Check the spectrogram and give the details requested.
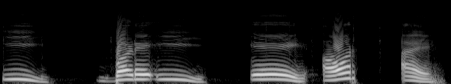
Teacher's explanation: ऐसा स्वर वर्ण जिनका उच्चारण हमारे जीभ का अग्र भाग से हो, क्या कहलाता है, अग्र स्वर वर्ण कहलाता है।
